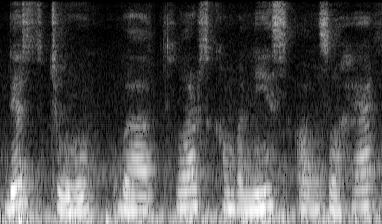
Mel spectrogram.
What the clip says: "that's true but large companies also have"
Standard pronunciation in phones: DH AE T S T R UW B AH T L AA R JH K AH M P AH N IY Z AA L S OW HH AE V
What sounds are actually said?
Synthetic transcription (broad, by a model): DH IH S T UW B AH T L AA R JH K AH M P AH N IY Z AA L S OW HH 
